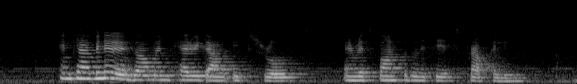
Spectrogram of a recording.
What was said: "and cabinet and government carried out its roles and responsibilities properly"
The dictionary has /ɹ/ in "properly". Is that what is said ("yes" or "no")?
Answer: yes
